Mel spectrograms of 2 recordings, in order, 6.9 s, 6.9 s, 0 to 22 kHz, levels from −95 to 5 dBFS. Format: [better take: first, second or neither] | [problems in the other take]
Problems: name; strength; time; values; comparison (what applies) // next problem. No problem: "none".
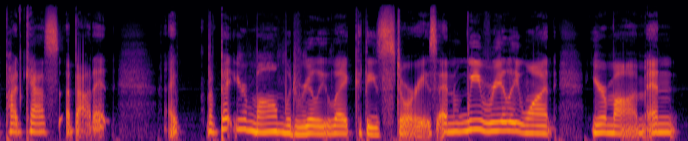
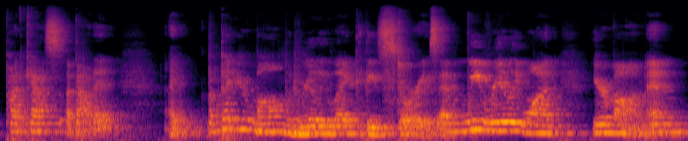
first | off-mic speech; far // room echo; noticeable; dies away in 0.5 s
